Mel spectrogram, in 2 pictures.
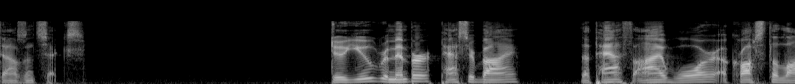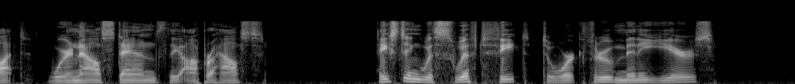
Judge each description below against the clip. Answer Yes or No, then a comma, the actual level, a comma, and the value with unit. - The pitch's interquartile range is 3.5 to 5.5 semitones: No, average, 2.8 semitones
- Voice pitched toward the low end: Yes, low, 105 Hz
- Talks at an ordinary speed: No, slow, 110 wpm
